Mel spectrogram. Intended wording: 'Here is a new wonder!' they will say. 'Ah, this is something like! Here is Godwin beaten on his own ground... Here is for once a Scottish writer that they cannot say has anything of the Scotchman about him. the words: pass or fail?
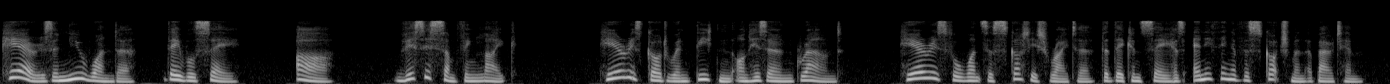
fail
